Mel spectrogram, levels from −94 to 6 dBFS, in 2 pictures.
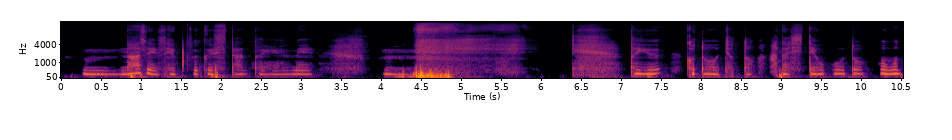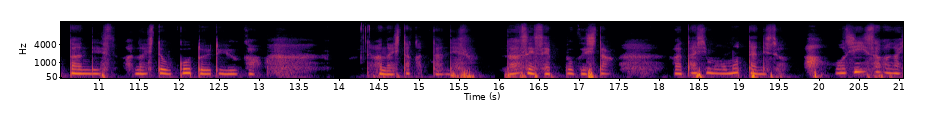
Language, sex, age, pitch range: Japanese, female, 20-39, 210-240 Hz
